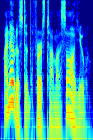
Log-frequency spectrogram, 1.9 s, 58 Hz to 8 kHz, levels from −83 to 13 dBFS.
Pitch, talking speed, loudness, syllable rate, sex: 115 Hz, 290 wpm, -21 LUFS, 6.6 syllables/s, male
